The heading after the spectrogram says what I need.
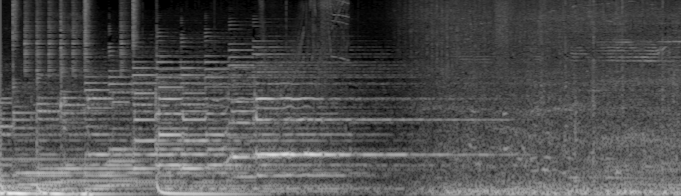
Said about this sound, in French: ce qu'on entend là, c'est le bruit de la circulation à New Delhi. Donc il y a du monde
